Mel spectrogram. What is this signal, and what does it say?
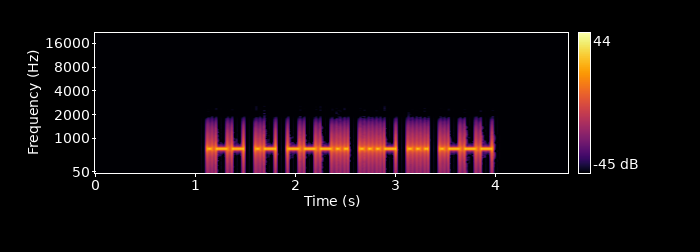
Morse code, heard as a keyed tone, about 30 wpm, 700 Hz. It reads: WA8VSJ
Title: Call Signs - 30wpm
